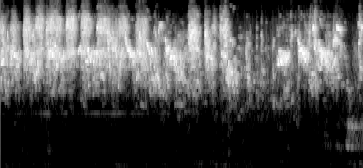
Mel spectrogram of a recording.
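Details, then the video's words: Budgerigar breeding colony in captivity: a continuous, busy chorus of shrill warbling and chirping from many birds, steady and unbroken, with a brief lower squawk near the end. "australian parrots budgies ke birds colony"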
